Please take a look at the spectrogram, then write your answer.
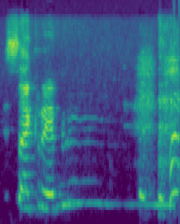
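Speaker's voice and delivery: high falling cry in mock French; French chef. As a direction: wail it while falling away. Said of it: "You just hear Echo as he falls".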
